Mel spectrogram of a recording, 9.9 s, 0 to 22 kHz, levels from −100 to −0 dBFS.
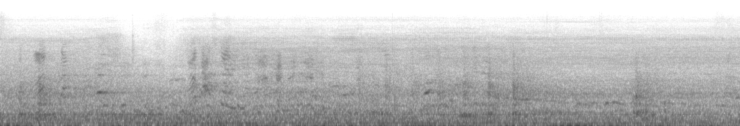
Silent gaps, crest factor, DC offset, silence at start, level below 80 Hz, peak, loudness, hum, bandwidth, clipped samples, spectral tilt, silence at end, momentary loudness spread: none; 18 dB; under 0.1%; 0 s; -46 dBFS; -22 dBFS; -41 LUFS; none; 14 kHz; under 0.1%; -6 dB/octave; 0 s; 4 LU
